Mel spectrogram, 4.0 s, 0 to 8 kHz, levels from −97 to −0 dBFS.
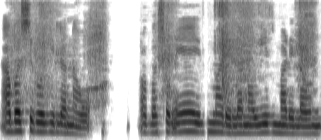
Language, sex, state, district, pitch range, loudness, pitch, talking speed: Kannada, female, Karnataka, Bellary, 170-200 Hz, -19 LUFS, 185 Hz, 195 wpm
